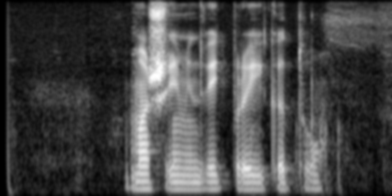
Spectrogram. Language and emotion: Russian, neutral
